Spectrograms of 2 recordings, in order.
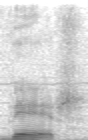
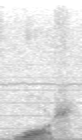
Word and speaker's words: were: Don't say where. Where becomes a place. You're asking for a place. So it has to be pronounced as war.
